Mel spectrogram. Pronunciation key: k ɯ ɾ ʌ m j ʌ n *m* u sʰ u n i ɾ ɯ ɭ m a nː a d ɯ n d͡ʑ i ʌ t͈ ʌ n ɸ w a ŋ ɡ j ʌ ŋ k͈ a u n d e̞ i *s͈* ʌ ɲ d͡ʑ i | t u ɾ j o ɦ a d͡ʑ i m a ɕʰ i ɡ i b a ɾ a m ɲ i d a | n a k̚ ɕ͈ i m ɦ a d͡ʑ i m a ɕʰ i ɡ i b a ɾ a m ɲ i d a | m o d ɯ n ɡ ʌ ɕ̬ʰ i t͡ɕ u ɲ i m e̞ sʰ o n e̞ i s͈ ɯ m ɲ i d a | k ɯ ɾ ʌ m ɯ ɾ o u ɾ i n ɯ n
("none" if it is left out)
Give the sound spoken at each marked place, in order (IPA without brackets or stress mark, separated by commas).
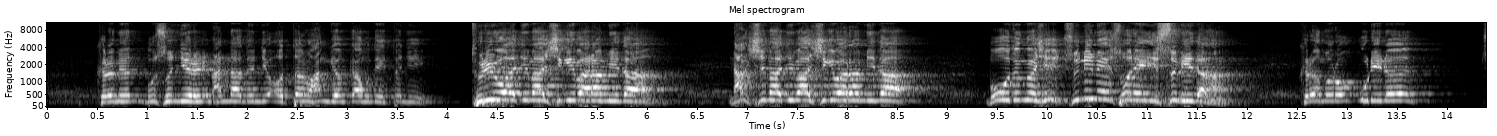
m, t͈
